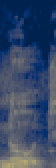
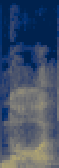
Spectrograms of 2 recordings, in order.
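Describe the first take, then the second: First: নোট with a long o, as in "note"; long vowel. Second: নট with a short o, as in "not"; short vowel. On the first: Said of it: "vowel ই যোগে উচ্চারণ". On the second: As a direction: say নট like English "not". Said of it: "vowel ই ছাড়া উচ্চারণ". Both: Shown as a demonstration.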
